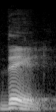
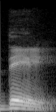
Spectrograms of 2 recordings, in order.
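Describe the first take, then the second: No difference in how they are said.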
